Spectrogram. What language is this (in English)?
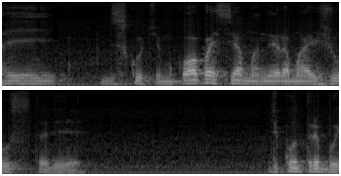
Portuguese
